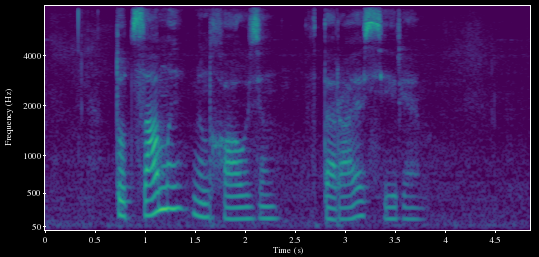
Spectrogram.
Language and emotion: Russian, neutral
